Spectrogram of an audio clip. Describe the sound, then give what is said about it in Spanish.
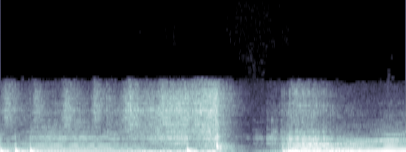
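A speedboat in Monaco: a loud, rough motor roar revs up and down in pitch, cuts out briefly near the middle, then surges back and holds steady, dominant with no talking. “Y ese es el sonido de la lancha.”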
